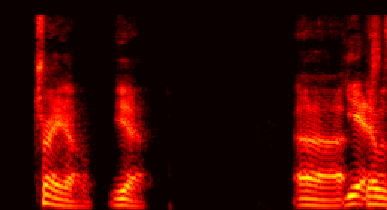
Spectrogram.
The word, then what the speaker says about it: Trejo: We saw a image of Danny Terrero, Danny, I never know how to say his name correctly, but I mean we know a dude from Dusk Till Dawn, Machete, Danny Danny Trejo. Trejo, yeah.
